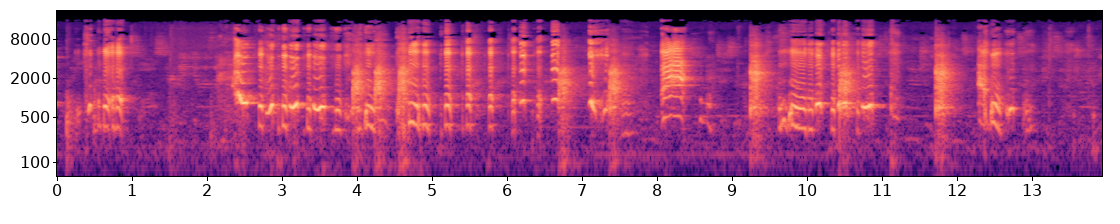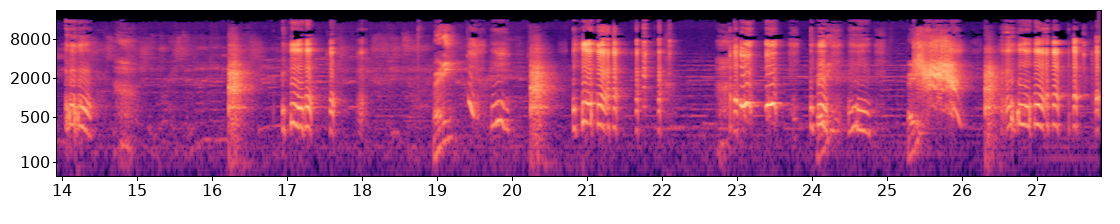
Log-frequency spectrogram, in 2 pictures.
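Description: A baby laughs loudly in bursts, close by.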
